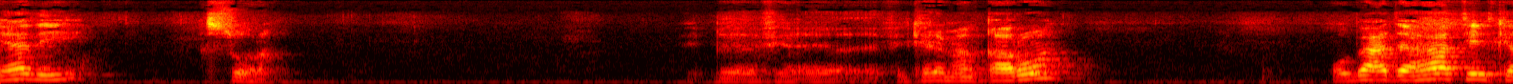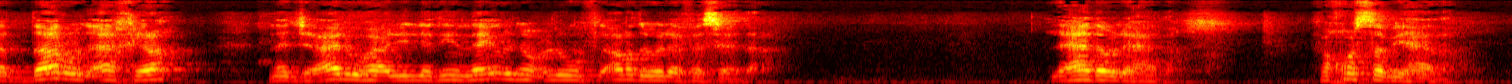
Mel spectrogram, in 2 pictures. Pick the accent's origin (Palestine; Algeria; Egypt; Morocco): Algeria; هذا المصطلح اليوم في القوانين الوضعية عندنا في الجزائر هنا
